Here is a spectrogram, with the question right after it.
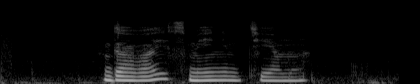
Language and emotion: Russian, neutral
